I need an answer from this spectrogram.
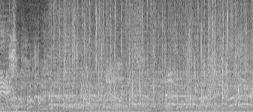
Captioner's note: cheering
